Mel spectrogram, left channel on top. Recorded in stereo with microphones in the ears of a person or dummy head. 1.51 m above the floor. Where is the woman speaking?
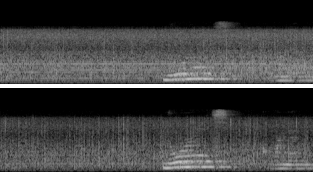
55° right (ahead or behind), 0.6 m; by 3.0 s 70° right (ahead or behind), 1.1 m.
